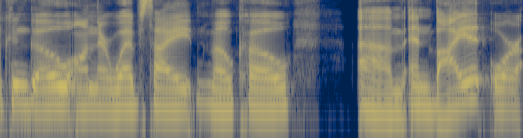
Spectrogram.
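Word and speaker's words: Meaux: This brand is called Moco. M A Yeah. M E A U X. Moco. It's the French pronunciation.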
